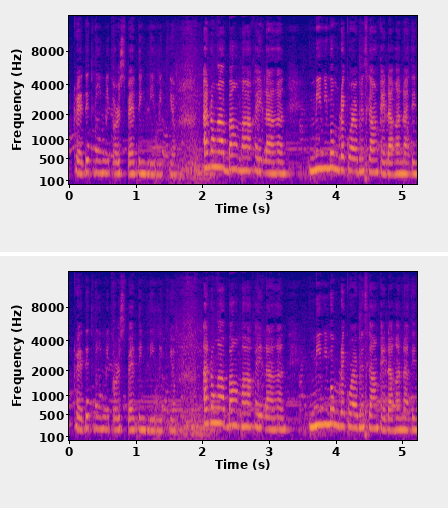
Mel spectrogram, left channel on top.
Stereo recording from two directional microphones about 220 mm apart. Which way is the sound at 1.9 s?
10° right (ahead or behind).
